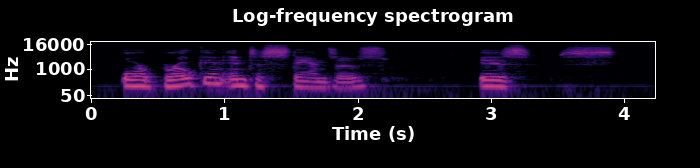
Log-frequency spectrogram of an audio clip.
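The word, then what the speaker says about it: stichic: Or broken into stanzas is stickic. It's literally stickic. S-T-I-C-H-I-C. Stickic. And poems of unrhymed stickic lines written in regular meter are known as blank verse.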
